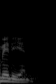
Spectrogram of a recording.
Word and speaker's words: Midian: It just happens to rhyme with Gideon, so it gets them confused sometimes. Gideon and Midian.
